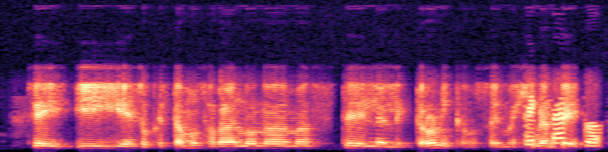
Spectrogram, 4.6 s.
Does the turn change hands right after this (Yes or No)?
Yes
